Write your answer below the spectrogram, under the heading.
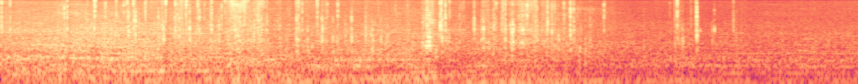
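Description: Footsteps going down wooden stairs: irregular knocks and clicks over the rustle of a handheld camera, quieter and sparser for the last few seconds.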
